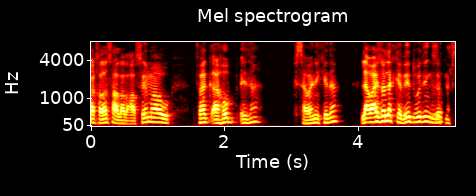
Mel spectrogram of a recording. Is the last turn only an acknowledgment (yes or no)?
yes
